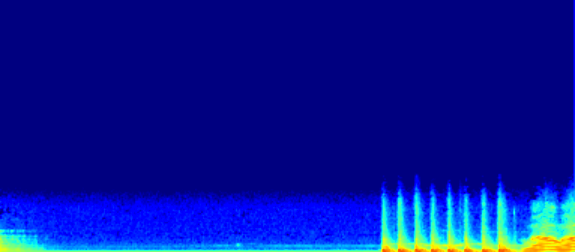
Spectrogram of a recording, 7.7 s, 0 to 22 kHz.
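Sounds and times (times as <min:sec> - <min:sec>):
loud knocks on a door: 0:05.1 - 0:07.0
person speaking: 0:07.0 - 0:07.6.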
